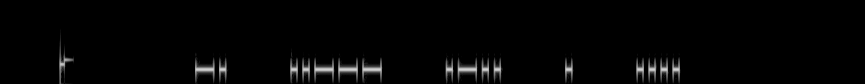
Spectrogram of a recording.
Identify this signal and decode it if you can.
Morse code, heard as a keyed tone, about 20 wpm, spaced as for 10 wpm, 700 Hz. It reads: N2LEH
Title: 095 Lesson 16g - Letter c - Call Signs 20wpm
